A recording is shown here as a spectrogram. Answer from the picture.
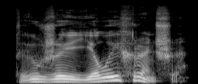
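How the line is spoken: Plain. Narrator (Russian): спросил он

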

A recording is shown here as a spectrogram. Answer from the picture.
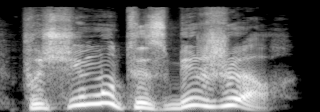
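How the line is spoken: Shout. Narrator (Russian): выкрикнул он

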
